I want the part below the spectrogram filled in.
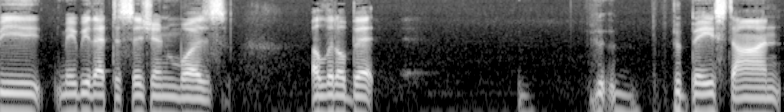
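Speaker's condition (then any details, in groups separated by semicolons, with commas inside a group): Stuttering; past periods of heavy struggle, now less of a barrier; tightening during blocks, struggle in technical talk, can modify stutter; blocks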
